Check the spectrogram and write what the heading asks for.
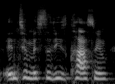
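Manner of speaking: normal talking voice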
